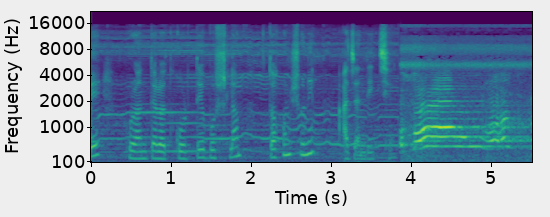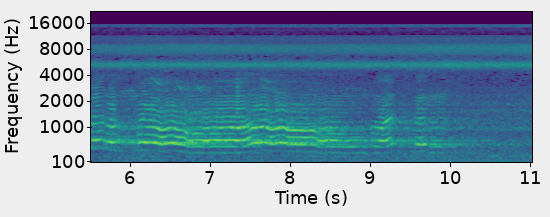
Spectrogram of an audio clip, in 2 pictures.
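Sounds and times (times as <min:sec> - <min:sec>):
person chanting recitation: 0:00.0 - 0:10.4.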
